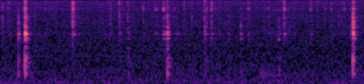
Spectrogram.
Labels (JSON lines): {"label": "ambient", "recorder": "HydroMoth"}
